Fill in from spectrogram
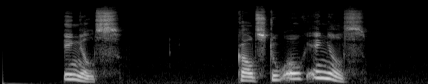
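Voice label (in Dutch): "engels" Limburgish dialect word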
